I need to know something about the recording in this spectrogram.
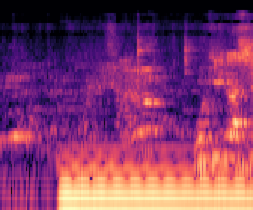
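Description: A loud, low electric bass guitar note comes in sharply about half a second in and is held steady through an amplifier, ahead of the next song.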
